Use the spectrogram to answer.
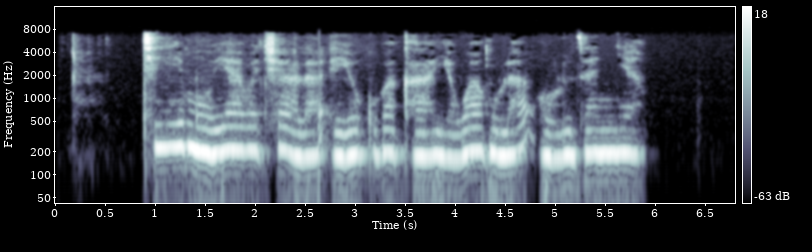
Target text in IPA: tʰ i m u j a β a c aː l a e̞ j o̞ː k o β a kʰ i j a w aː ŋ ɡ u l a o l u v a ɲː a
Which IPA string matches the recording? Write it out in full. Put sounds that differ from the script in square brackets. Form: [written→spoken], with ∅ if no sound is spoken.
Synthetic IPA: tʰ i m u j a β a c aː l a e̞ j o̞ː k [o→u] β a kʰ [i→a] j a w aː ŋ ɡ u l a o l u [v→z] a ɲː a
